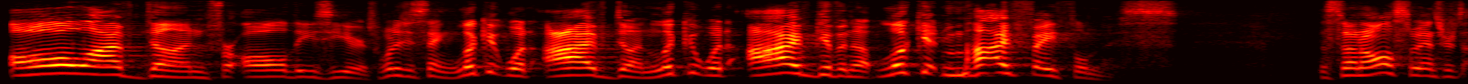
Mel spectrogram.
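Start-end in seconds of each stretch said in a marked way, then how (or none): 0.0-5.9 loud self-righteous protest; indignant older son. Retold or imitated. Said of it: "look at the son saying".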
